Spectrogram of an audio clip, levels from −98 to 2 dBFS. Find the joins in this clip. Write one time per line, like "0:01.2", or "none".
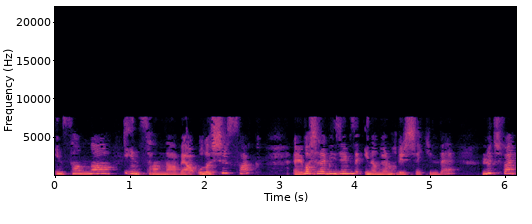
0:00.9
0:03.3
0:04.5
